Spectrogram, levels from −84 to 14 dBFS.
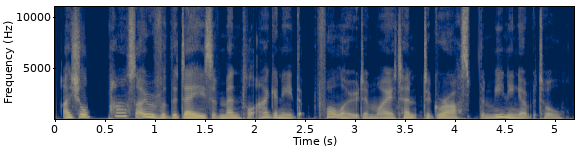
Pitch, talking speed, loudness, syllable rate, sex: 180 Hz, 245 wpm, -19 LUFS, 6.0 syllables/s, female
